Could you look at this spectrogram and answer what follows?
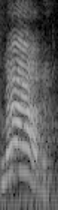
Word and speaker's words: Mad: uh uh mods stuff who's mod mod it's pronounced mad m-a-d prosthetics prosthetics we're here for the man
